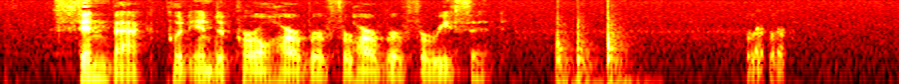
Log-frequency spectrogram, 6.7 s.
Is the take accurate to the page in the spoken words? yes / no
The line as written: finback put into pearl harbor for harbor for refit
yes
